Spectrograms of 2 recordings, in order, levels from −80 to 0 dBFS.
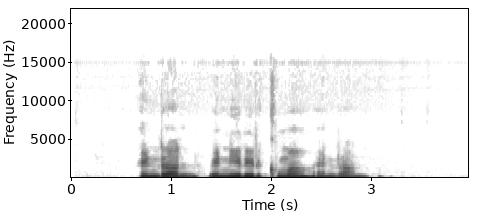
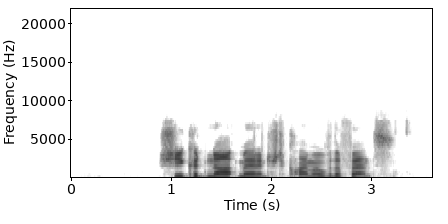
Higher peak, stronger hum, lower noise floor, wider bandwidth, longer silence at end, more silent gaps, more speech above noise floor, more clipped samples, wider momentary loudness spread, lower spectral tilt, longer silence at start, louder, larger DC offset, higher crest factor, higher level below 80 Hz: about the same, -4 dBFS vs -4 dBFS; neither; second, -71 dBFS vs -83 dBFS; first, 13.5 kHz vs 8 kHz; first, 0.85 s vs 0.45 s; neither; second, 49 dB vs 58 dB; neither; second, 9 LU vs 14 LU; first, -8.5 dB/octave vs -3 dB/octave; second, 0.7 s vs 0.9 s; about the same, -23 LUFS vs -24 LUFS; neither; about the same, 20 dB vs 24 dB; first, -56 dBFS vs -70 dBFS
